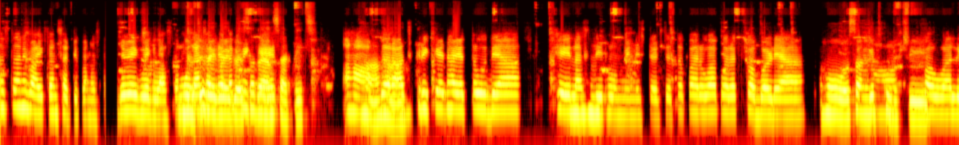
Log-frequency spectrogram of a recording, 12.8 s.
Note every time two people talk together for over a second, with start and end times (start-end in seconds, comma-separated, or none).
2.4-3.8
